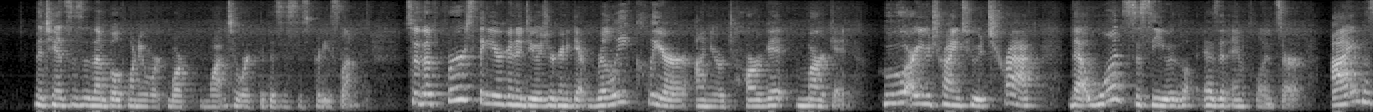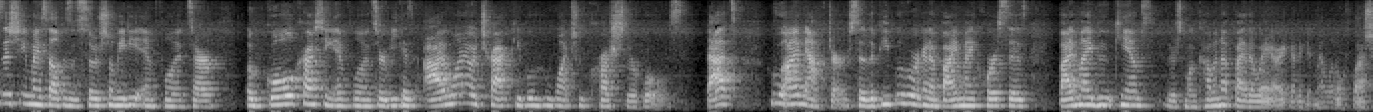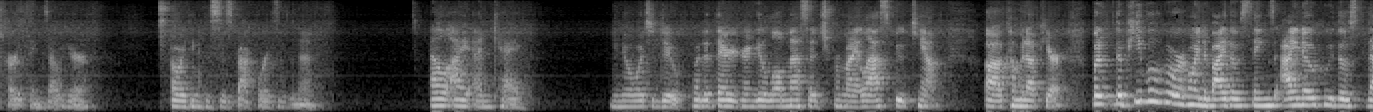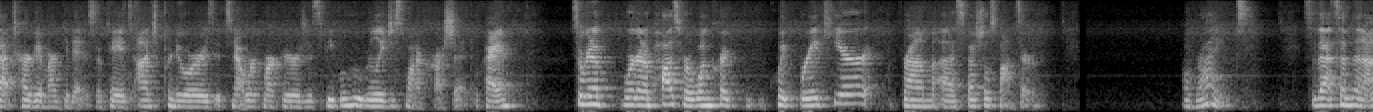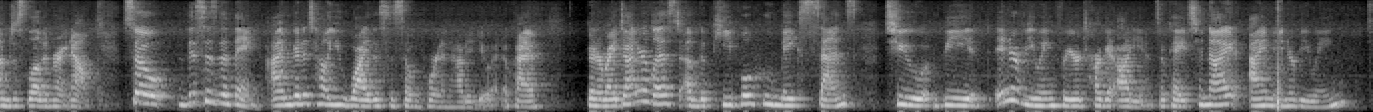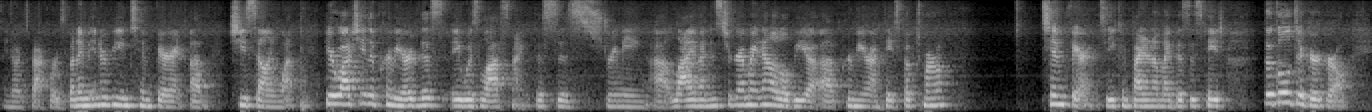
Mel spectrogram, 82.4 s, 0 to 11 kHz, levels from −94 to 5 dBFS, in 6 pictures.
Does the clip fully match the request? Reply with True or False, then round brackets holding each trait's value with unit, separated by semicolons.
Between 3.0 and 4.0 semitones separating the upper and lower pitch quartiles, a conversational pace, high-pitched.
False (3.4 semitones; 220 wpm; 195 Hz)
